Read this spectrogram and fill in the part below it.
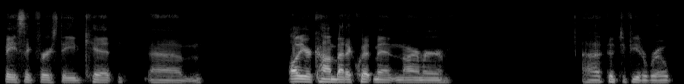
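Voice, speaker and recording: A man running a tabletop game as game master, narrating and explaining rules in a casual, halting way. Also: lowish voice, fairly even intonation, dry recording.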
